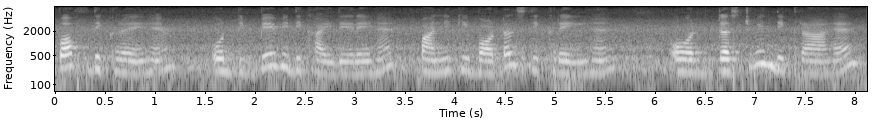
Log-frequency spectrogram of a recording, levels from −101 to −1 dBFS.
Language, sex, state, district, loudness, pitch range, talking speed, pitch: Hindi, female, Punjab, Pathankot, -20 LUFS, 195-245 Hz, 160 wpm, 210 Hz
